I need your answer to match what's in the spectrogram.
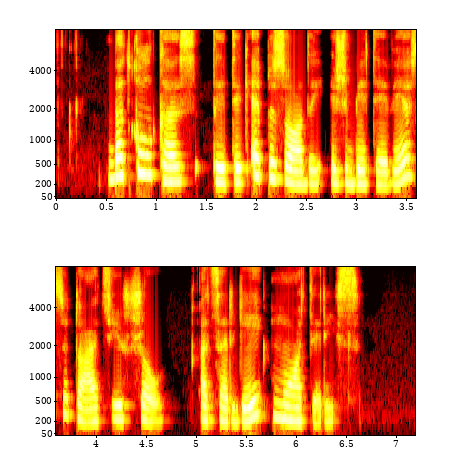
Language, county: Lithuanian, Tauragė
